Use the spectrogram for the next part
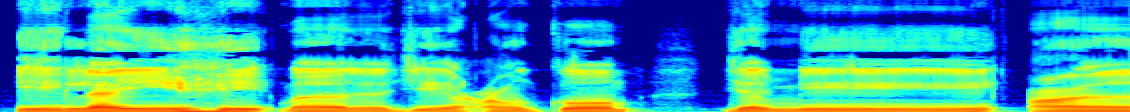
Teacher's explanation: A-nya jadi 2 ya. Jami'a maksudnya jadi panjang. Panjangnya 2 harkat, 2 ketukan. Ya, 1 alif.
